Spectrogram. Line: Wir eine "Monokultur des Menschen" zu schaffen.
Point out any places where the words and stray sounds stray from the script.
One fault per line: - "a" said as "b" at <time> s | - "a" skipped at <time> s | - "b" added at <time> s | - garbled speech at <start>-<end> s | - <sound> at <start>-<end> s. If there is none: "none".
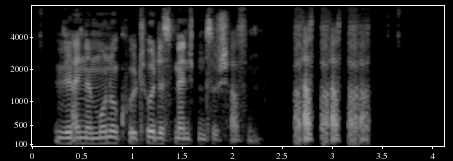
- dropout at 1.6-1.7 s
- laugh at 2.6-3.4 s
